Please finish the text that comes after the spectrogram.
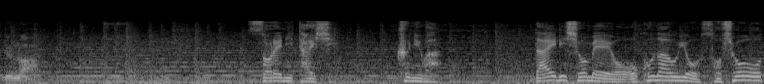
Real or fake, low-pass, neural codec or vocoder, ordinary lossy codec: real; none; none; none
